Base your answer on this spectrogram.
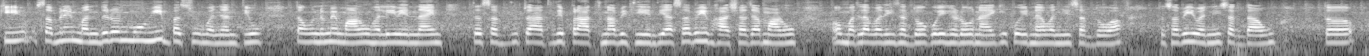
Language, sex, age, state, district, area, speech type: Sindhi, female, 30-45, Delhi, South Delhi, urban, spontaneous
